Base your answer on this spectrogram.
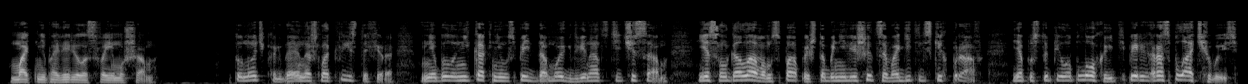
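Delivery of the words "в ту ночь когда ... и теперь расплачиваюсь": high-pitched, anguished confession; tearful confession. A narrator's reading. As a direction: confess through rising tears in a high voice. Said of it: "Мэри Кэтрин расплакалась".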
